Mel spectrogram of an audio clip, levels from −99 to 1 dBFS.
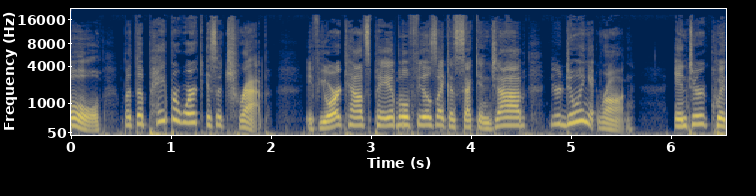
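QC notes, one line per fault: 3.11–3.55 s, repeated packet loss (robotic sound): packets went missing or arrived late several times in quick succession, the longest hole about 18 ms. Each was patched by stretching the previous sound, about 60 ms in total, roughly a fifth of the span, so the audio turns choppy and mechanical.
3.69–5.0 s, call bitrate drop: the call's bandwidth estimate fell and the encoder was pushed to spend far fewer bits. The result fits a fall from 128 kbps to around 28 kbps, held at its lowest for about 1.25 s. Coarser coding leaves the sound rough and watery until the rate recovers.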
